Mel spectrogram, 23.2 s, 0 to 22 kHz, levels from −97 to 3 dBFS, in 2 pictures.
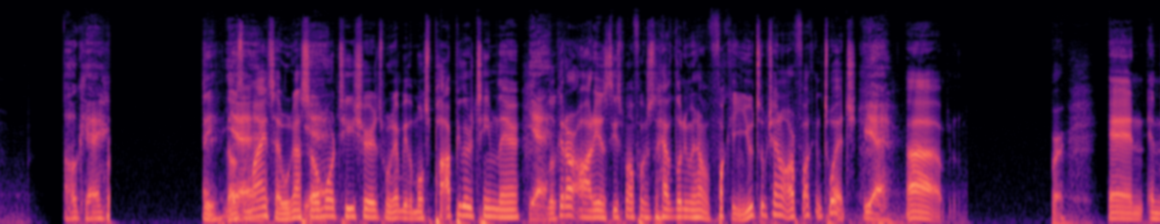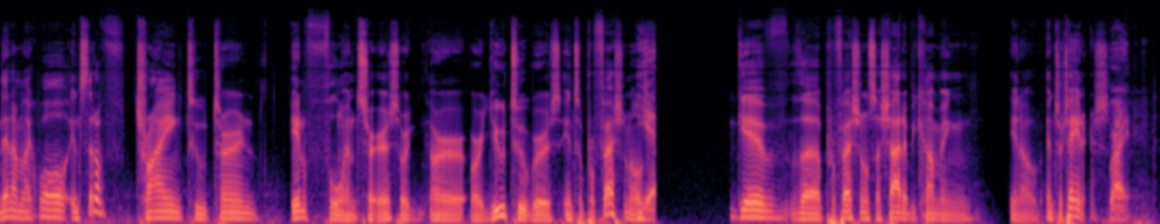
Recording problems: audio cutting out; at 1 s for 1 s, at 9.5 s for 1 s and at 18 s for 0.5 s

